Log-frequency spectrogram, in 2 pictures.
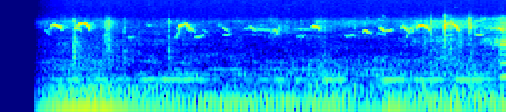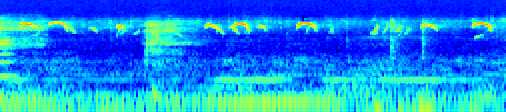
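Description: A group of young chicks peeping: a rapid, overlapping run of short, high, arched cheeps, several a second.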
